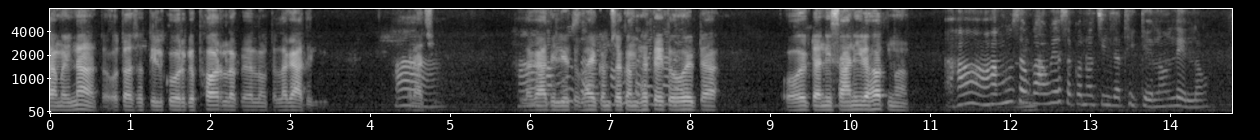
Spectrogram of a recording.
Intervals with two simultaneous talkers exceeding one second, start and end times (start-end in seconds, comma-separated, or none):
6.0-8.0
